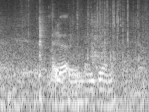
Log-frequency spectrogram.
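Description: Near silence between announcements, with a faint, distant voice-like murmur around the middle.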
